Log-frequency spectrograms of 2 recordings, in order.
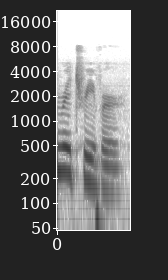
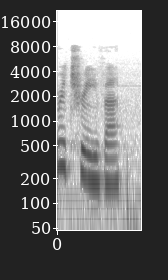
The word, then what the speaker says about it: retriever: Golden Retriever。 – Golden Retriever。ね、 Golden Retriever。じゃあ次にイギリス発音で言ってみますね。 – Golden Retriever。 – Golden Retriever。そう、イギリスっぽいね。 ver って伸ばさずに、 r を発音せずに golden、 retrieve v。そう、アメリカだったら ver、 ver。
